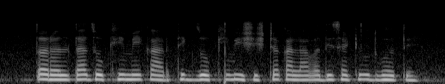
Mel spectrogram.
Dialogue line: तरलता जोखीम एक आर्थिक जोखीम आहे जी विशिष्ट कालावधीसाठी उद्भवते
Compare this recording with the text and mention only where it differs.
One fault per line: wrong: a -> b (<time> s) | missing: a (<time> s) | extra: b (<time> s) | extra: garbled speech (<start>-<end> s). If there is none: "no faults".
missing: आहे जी (2.4 s)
